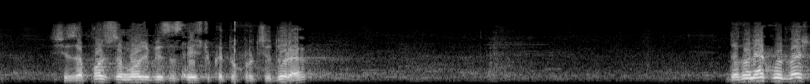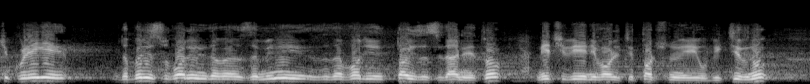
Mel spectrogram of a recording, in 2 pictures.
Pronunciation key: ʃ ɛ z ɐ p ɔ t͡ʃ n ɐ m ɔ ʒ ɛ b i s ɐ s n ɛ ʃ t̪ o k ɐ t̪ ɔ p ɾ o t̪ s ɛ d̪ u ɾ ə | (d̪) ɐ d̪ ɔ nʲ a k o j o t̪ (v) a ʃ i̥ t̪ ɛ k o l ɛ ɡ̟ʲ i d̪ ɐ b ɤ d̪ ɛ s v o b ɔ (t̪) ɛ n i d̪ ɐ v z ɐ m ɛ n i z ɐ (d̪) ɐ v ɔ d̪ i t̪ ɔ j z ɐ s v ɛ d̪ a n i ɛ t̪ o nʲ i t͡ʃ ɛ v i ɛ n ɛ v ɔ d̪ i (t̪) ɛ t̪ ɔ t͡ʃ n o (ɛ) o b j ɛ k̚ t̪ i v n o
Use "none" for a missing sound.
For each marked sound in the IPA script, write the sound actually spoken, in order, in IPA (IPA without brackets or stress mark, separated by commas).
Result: d̪, v, d̪, d̪, t̪, i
